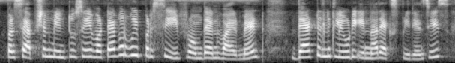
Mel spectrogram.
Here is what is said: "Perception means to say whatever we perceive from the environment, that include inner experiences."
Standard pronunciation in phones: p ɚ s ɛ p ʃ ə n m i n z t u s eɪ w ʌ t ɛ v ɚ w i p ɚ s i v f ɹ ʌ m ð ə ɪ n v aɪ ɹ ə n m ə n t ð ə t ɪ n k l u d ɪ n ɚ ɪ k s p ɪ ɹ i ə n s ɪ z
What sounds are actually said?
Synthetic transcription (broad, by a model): p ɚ s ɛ p ʃ ə n m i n t u s eɪ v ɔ t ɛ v ɚ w i p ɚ s i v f ɹ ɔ m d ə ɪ n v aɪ ə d m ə n t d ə t ɪ n k l u d ɪ n ɚ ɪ k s p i ɹ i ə n s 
